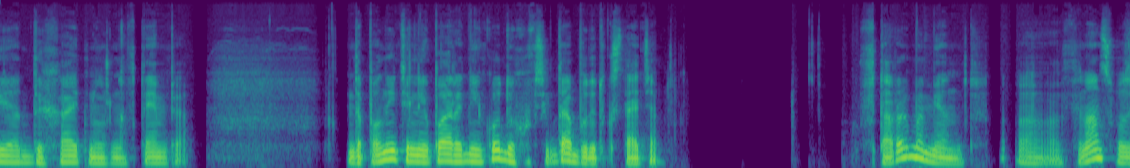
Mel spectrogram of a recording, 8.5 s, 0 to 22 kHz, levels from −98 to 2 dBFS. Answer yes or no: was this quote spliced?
no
